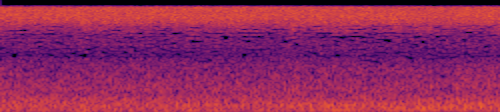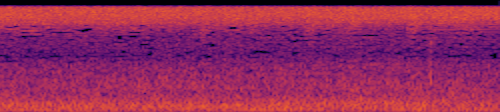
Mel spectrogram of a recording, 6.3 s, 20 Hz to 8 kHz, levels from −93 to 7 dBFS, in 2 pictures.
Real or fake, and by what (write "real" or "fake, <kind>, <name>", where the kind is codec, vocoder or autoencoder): real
